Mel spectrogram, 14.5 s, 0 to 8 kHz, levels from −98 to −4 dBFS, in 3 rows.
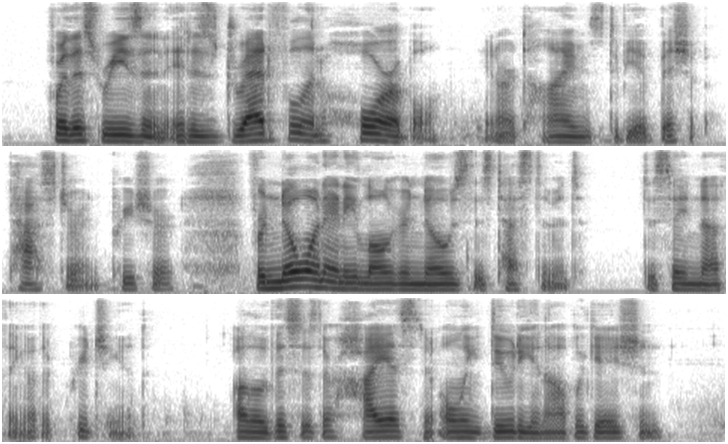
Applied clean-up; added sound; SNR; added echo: neural separator model SepFormer DNS4.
